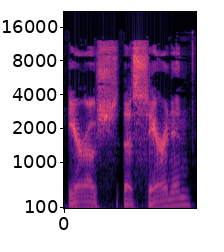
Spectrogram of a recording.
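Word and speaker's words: Eero Saarinen: Eros Saarinen.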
